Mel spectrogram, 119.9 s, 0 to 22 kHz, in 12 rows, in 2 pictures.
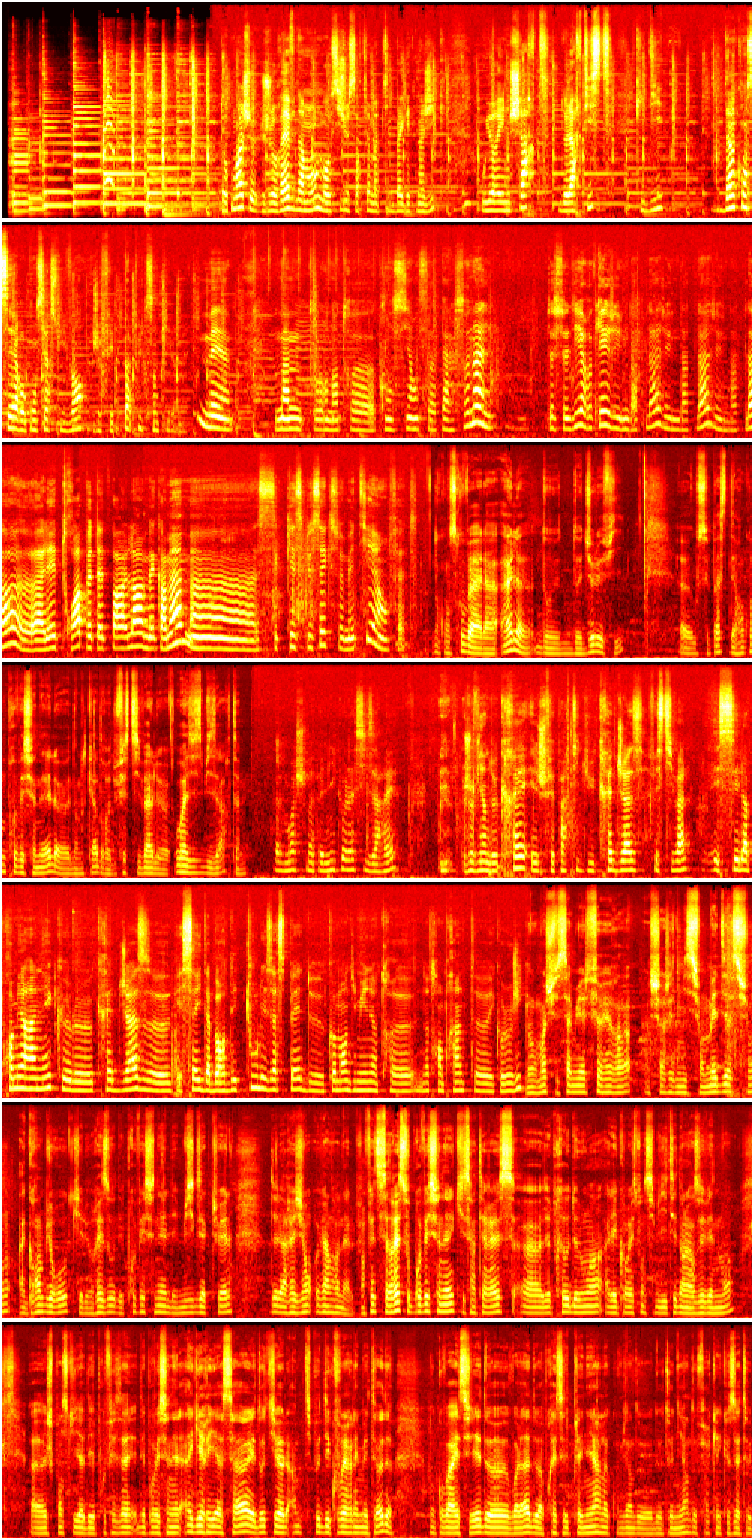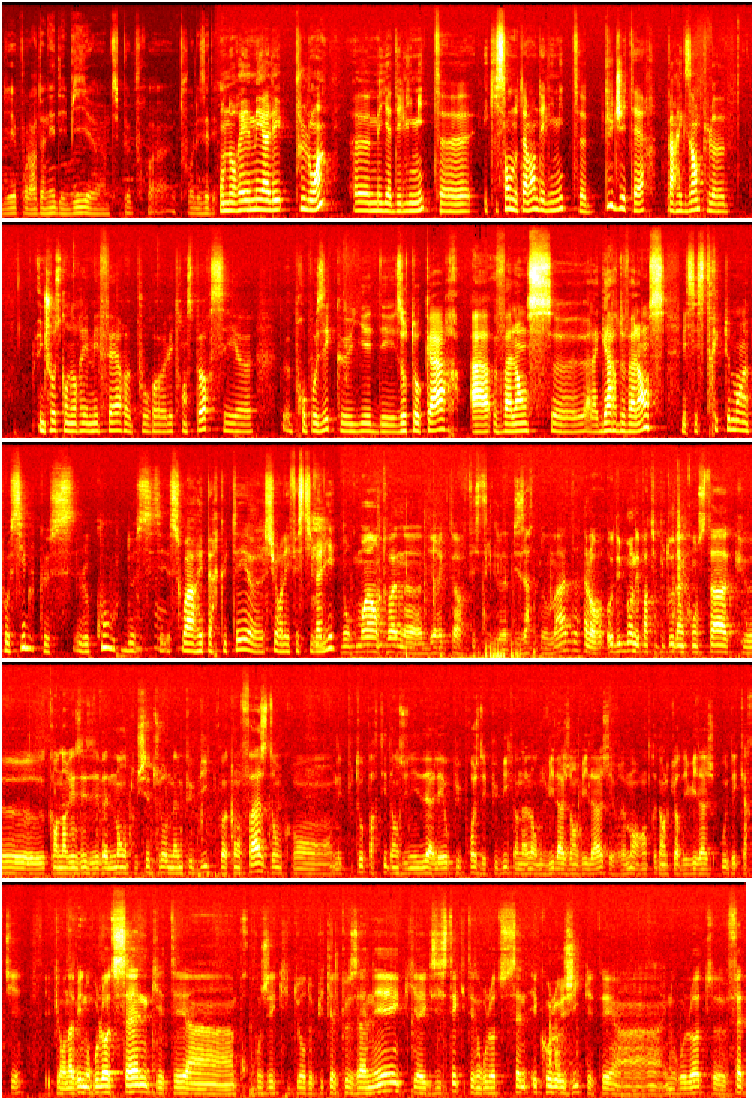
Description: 7 juillet 2021 10:28 | Interview, radio bizz'art, Radio bizz'art 2021
Comment limiter l’impact environnemental du secteur évènementiel ? C’est pour tenter de répondre à cette interrogation qu’une journée de rencontres professionnelles s’est tenue à la Halle de Dieulefit, dans le cadre de l’édition 2021 du festival Oasis Bizz’Art.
